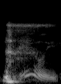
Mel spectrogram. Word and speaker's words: Doelle: I'm here with Chris Doelle. – It's pronounced Daily, actually. – Daily. That's a weird way of spelling it. – Yeah, it's German.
